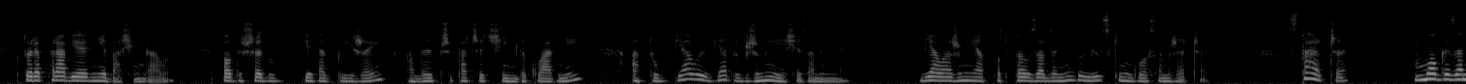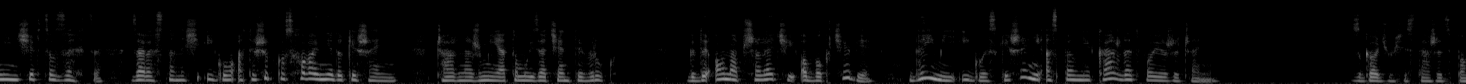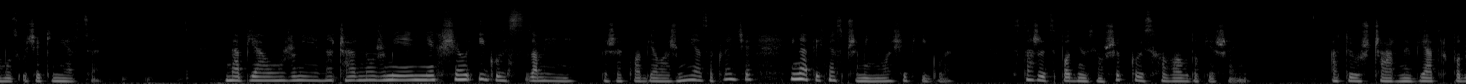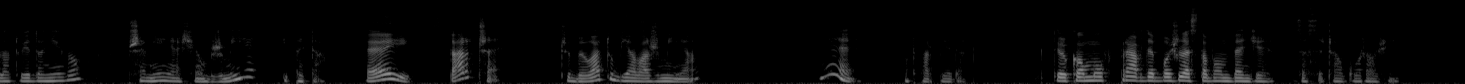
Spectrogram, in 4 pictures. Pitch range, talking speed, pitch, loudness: 150-200 Hz, 135 wpm, 170 Hz, -42 LUFS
